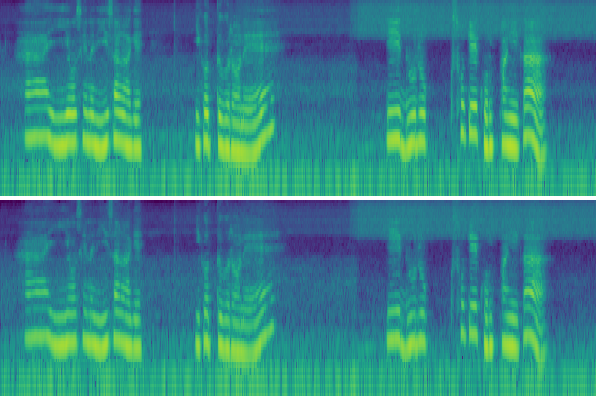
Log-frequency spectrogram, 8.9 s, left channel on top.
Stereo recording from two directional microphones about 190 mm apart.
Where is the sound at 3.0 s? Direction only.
40° left (ahead or behind).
